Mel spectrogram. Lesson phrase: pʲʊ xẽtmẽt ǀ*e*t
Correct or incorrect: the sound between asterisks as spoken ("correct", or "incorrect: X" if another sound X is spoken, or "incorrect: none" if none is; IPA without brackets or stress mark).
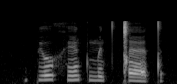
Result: incorrect: ɛ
